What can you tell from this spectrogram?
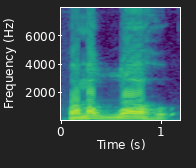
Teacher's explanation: اللہ کا لام زبر کی وجہ سے پر پڑھا جائے گا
